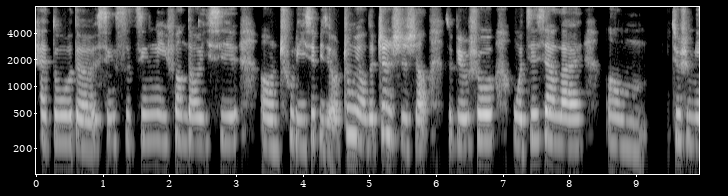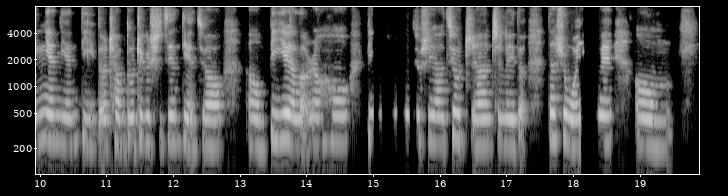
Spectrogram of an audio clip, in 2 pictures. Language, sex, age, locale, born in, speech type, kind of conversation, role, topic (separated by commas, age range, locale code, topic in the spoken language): Chinese, female, 20-24, zh-CN, China, conversation, advice, user, 为什么我一放松就总会感到内疚并开始拖延？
